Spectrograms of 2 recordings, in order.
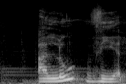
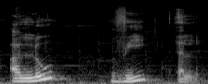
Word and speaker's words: alluvial: Now let's come to the first type of soil, इसको बोलते हैं एलुवियल soil, ALLU, ALLUVL, alluvial. Try to pronounce it by your own.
